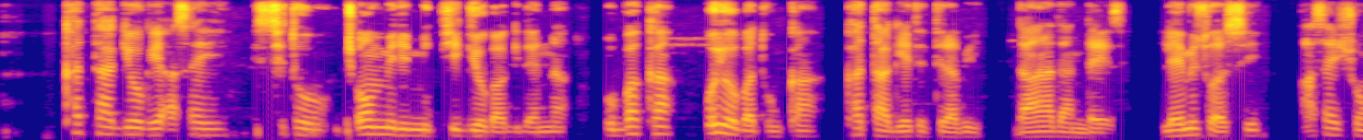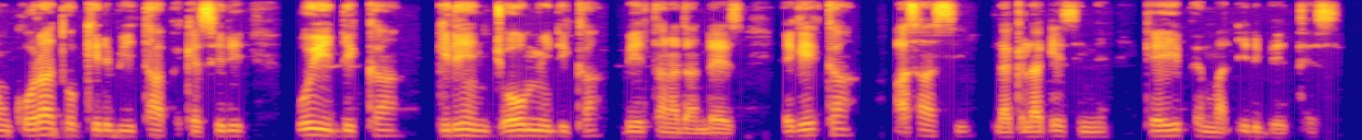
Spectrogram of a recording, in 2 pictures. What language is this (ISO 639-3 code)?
wal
